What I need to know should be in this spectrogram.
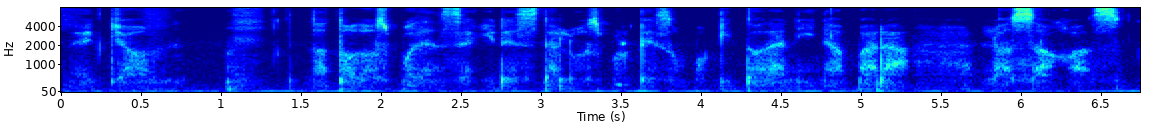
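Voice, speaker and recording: A woman playing a calm, caring young scientist who repairs an android, in a slow, soothing, breathy ASMR whisper. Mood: focused, soothing. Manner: slow, soothing, repeating words softly. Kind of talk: whispered Spanish ASMR roleplay.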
